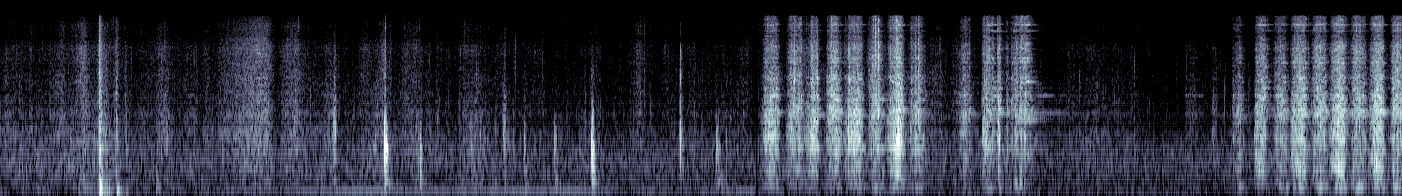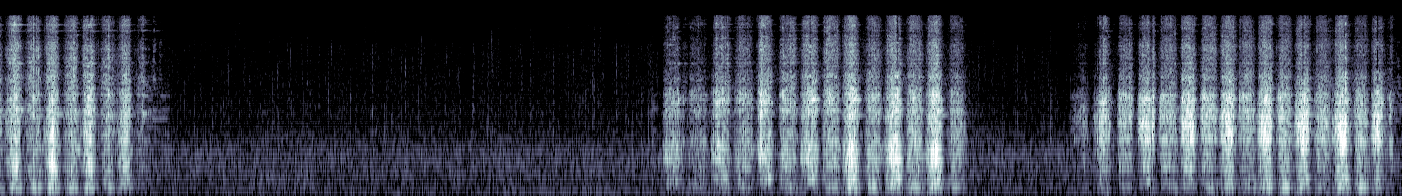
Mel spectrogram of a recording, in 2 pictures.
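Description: Hand saw cutting through a wooden pole in four bouts of quick back-and-forth strokes with pauses between, starting about eight seconds in. Before that there are a few scattered knocks.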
